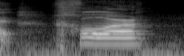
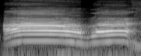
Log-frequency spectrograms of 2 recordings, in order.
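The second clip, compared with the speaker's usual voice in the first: excited outburst; 5 semitones higher, 7 dB louder than usual. Real, not acted. Shocked by what he sees.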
